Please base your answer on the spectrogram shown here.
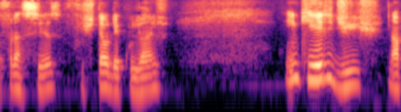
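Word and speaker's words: Fustel de Coulanges: cidade antiga do Historiador fustel de cange a pronúncia francesa fustel de cange em que ele diz na página 45 seguinte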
